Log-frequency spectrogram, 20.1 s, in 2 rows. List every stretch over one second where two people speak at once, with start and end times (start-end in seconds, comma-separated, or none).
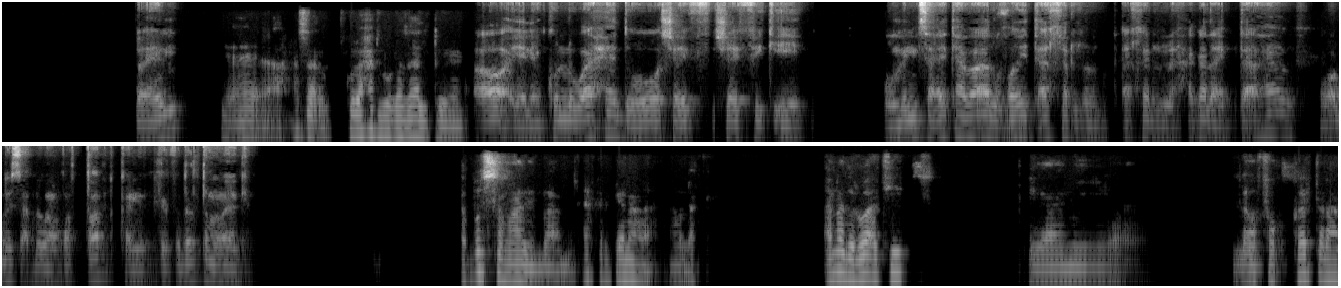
none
